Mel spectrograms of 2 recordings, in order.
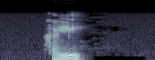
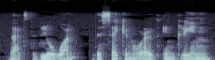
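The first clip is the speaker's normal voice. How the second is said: ordinary talk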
